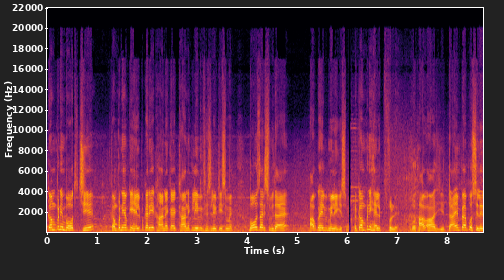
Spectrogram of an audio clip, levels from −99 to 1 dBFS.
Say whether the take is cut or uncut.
cut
